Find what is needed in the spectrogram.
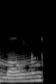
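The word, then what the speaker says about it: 먹는: সাথে হামকে করতেন খাওয়ার এখানে মংনুন কেন উচ্চারণ করল কারণ ক বর্গীয় বর্ণের পরে নিউন থাকলে এটা মূলত 19 হয় অর্থাৎ ইয়ং হয় ইয়ং এর সাউন্ড নিচে বসলে 19 সেইটা তাহলে মংনুন খাওয়ার উগাং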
